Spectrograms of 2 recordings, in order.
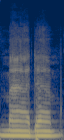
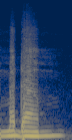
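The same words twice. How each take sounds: First: The stress is on the first syllable. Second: The stress is on the second syllable. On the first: The speaker calls it right. "the dictionary says the stress should fall on the first syllable" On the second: The speaker calls it wrong. "they usually baga madam"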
